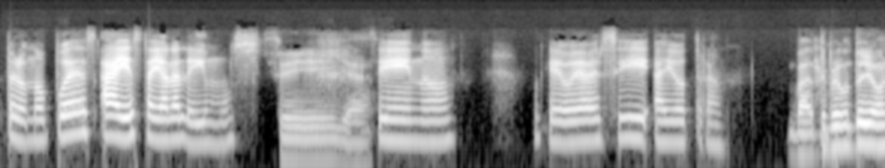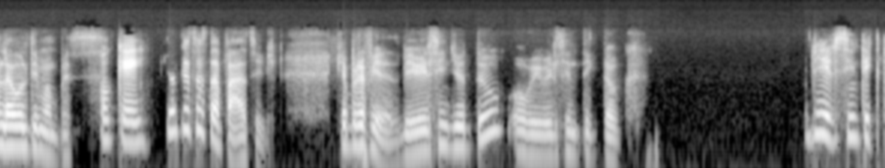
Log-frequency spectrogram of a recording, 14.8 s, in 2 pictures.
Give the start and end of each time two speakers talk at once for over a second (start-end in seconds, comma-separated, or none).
none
